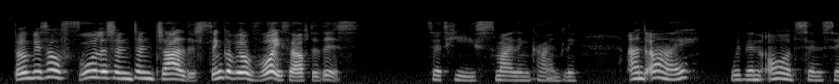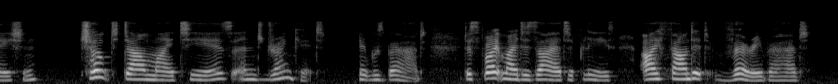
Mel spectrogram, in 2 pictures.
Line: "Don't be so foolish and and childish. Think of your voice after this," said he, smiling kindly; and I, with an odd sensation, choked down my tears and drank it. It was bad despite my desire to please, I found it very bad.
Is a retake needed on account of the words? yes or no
no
